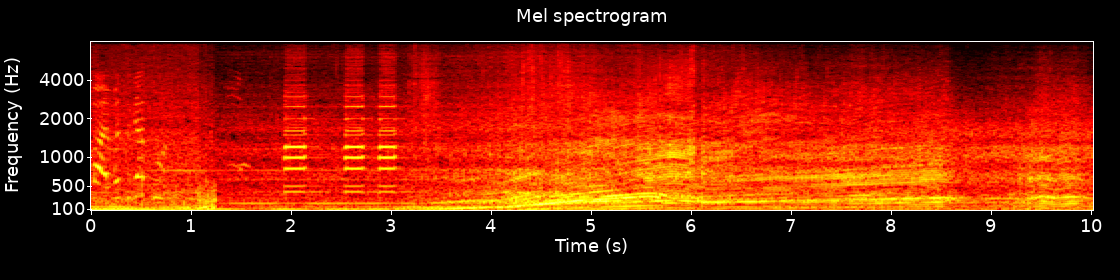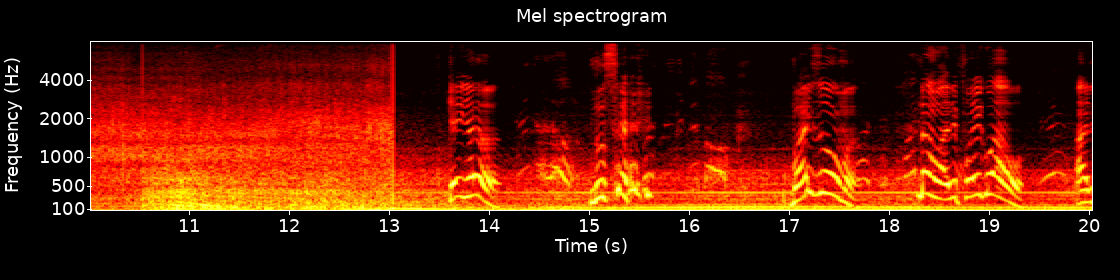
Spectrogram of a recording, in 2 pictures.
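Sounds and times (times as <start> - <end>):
car engine accelerating hard: 3.3 - 13.0, 13.6 - 20.0
loud low rumble: 10.5 - 20.0.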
